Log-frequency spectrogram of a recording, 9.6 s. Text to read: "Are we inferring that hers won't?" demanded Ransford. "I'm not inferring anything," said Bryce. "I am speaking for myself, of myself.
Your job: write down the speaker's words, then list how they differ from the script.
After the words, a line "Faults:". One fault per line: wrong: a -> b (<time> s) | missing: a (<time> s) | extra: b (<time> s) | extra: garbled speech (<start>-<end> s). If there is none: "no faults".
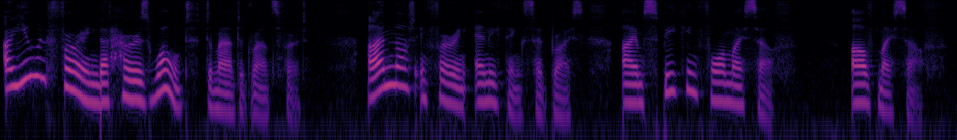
"Are you inferring that hers won't?" demanded Ransford. "I'm not inferring anything," said Bryce. "I am speaking for myself, of myself.
Faults:
wrong: we -> you (0.1 s)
